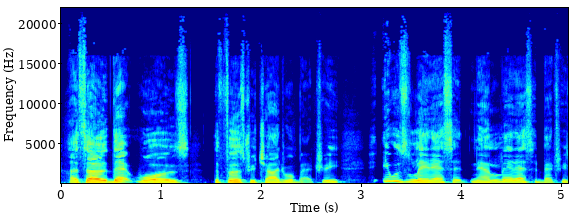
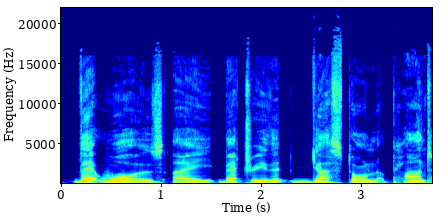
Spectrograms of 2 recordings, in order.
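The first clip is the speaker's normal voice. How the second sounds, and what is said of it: Put-on French accent on name. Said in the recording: “did I say that with a French accent? ... Yeah, that sounded good enough for me.”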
